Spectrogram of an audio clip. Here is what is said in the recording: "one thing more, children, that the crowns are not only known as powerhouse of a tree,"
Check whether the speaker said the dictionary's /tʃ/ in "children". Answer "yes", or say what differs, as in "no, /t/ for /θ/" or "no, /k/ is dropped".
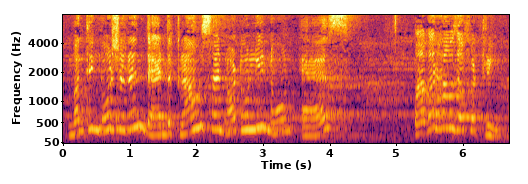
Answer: no, /s/ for /tʃ/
